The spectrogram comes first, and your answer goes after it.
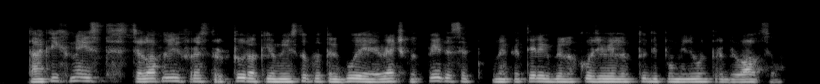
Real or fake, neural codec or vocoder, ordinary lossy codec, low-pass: fake; codec, 16 kHz, 4 kbps, FreqCodec, smaller model; none; none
